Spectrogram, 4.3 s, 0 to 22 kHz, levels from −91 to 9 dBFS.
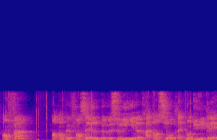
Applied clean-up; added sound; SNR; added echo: none; Crumpling, crinkling; 20 dB; reverberation time 0.5 s.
